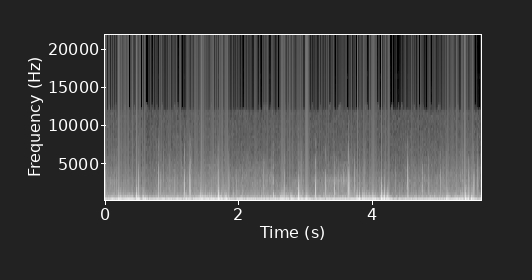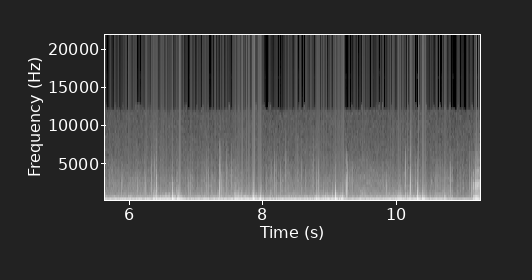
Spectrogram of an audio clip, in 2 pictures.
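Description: Regular heartbeat about 48 a minute, a sharp extra click just before the dull second sound, over a steady low hum: late systolic click.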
